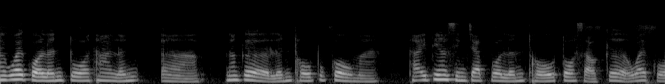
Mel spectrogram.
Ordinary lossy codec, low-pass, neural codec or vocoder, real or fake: Opus, 32 kbps; 7.2 kHz; none; real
